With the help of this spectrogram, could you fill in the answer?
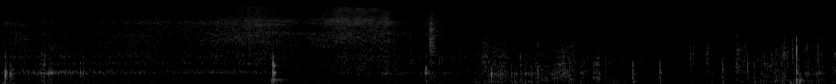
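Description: Hands rest on and rub the glossy spread of an open Chinese cookbook, making a soft, bright, hissy swishing that swells and fades over the first few seconds. Long nails then flip a page, adding quick sharp ticks and crisp paper flicks against a quieter background.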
